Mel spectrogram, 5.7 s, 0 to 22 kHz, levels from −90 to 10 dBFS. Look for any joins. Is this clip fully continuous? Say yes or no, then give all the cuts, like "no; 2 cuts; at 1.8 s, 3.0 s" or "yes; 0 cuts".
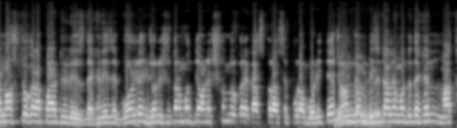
no; 1 cut; at 4.2 s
